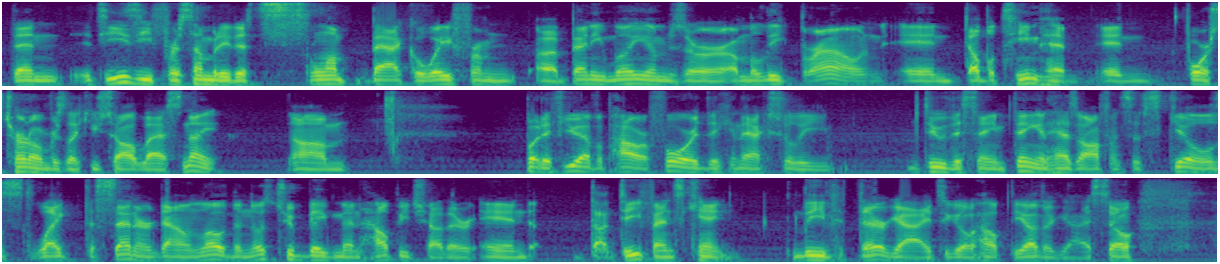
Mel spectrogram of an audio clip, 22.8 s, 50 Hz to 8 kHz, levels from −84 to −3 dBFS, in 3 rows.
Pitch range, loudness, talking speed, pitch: 90-105 Hz, -19 LUFS, 195 wpm, 95 Hz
